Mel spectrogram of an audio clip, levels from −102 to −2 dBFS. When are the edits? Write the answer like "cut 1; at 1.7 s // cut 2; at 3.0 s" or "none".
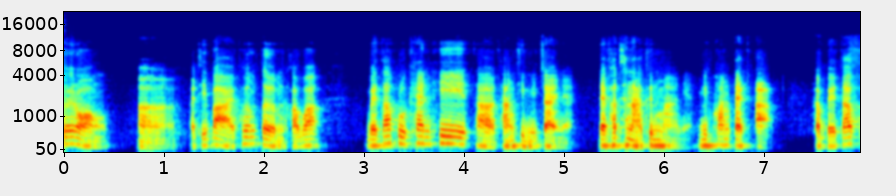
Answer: none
